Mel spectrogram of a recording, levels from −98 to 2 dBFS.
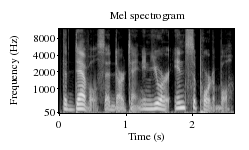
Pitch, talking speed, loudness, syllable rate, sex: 175 Hz, 160 wpm, -19 LUFS, 6.2 syllables/s, female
